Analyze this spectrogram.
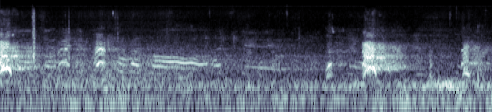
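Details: Giant Schnauzer letting out a few scattered harsh barks, the loudest near the end, while a person talks steadily underneath.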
